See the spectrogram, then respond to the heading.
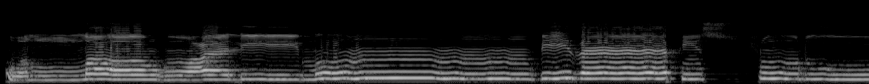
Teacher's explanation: بذات الصدور کا جو ذال ہے اس ذال کو نرمی کے ساتھ ادا کریں گے، سواد کو اس طریقے سے ادا کریں گے کہ سین کی آواز ادا نہ ہو. واللہ علیم بذات الصدور.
